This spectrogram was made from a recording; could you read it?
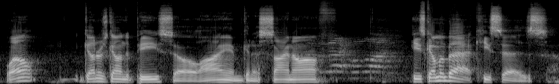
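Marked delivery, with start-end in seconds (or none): none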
